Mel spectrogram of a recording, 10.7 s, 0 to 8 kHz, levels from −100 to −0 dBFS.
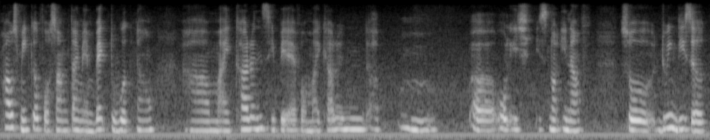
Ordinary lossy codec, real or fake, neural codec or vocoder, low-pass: none; real; none; 7.2 kHz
